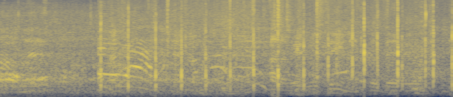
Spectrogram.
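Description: Swimmers splash loudly through water.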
